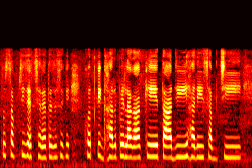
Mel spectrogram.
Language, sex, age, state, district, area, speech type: Hindi, female, 18-30, Madhya Pradesh, Seoni, urban, spontaneous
